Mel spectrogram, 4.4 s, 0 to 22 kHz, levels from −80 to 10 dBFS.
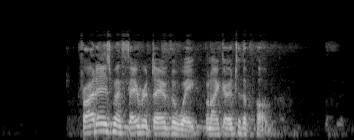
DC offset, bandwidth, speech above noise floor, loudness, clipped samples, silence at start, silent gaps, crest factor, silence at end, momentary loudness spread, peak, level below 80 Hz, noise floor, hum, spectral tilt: under 0.1%; 9.4 kHz; 68 dB; -15 LUFS; under 0.1%; 1 s; none; 16 dB; 1 s; 8 LU; -2 dBFS; -56 dBFS; -84 dBFS; none; -4 dB/octave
